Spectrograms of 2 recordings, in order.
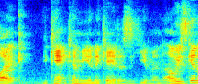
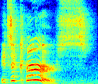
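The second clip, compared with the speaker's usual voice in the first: dramatic villain; 8 dB louder, slower than usual. Pretend. Dramatic genie curse reveal.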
